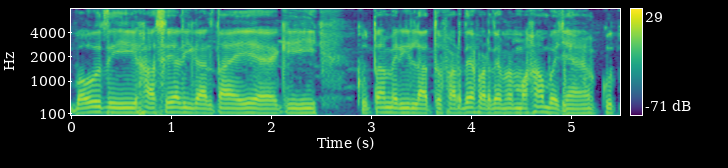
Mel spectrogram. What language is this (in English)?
Punjabi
